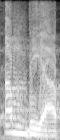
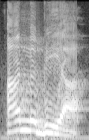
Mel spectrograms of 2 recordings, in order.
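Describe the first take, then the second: First: An m sound comes before the b. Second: An n sound comes before the b. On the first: This is how the word is recited. "हम उसे अंबिया पढ़ते हैं इकलाब की वजह से" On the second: This is how the word is written. "लफ्ज तो होता है अनबिया"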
